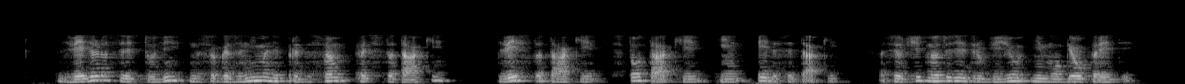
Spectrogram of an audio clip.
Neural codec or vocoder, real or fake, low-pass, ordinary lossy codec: none; real; 7.2 kHz; AAC, 16 kbps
